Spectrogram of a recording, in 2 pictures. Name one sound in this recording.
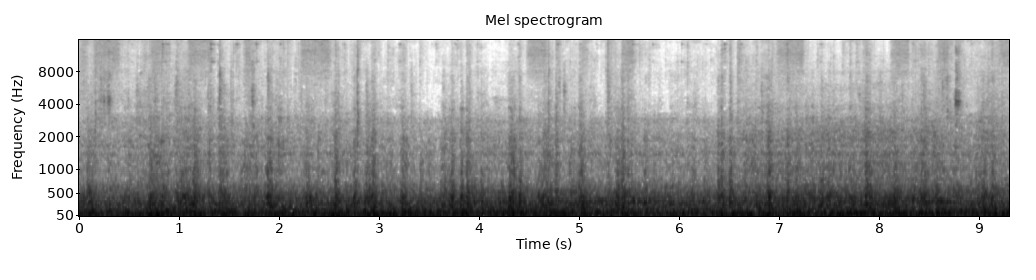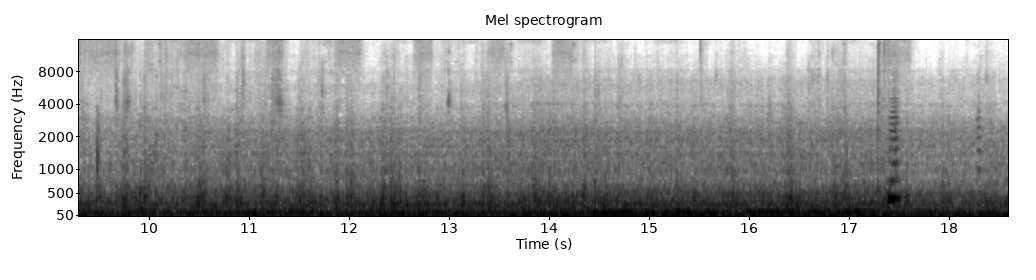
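A car engine hums as a car drives closer over a dirt road and passes close by.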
